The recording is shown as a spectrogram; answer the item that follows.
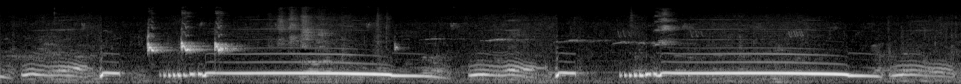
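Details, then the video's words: Puter pelung calling in a banana garden: long drawn-out, steady mid-pitched notes held for two to three seconds and then dropping, with short broken notes between them and a faint higher chirp from another bird. "SUARA ASLI PUTER PELUNG Di KEBUN PISANG"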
